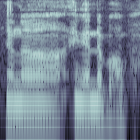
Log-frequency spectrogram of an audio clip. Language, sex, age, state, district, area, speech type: Malayalam, male, 45-60, Kerala, Kasaragod, rural, spontaneous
